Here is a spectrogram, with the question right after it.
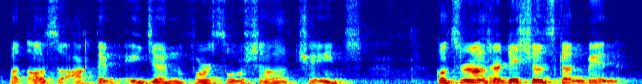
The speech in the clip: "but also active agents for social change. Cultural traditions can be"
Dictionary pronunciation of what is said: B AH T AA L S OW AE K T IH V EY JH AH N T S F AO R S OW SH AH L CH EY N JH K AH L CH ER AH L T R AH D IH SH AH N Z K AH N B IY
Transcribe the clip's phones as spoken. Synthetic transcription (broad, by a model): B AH T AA L S OW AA K T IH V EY JH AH N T F AO R S OW SH AH L CH EY N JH K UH L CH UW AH L T R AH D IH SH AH N S K AH N B IY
